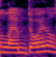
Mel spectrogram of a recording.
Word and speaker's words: lambdoidal: So lambdoidal suture is how you say that. On the sheet it says lambdoid suture, but you can say lambdoidal also.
